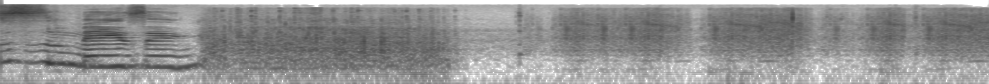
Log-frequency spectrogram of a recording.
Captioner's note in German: Fahrradräder rollen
